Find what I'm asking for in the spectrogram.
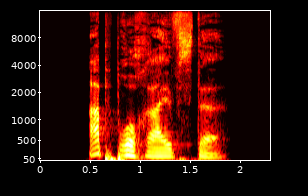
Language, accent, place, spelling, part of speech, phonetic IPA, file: German, Germany, Berlin, abbruchreifste, adjective, [ˈapbʁʊxˌʁaɪ̯fstə], De-abbruchreifste.ogg
- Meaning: inflection of abbruchreif: 1. strong/mixed nominative/accusative feminine singular superlative degree 2. strong nominative/accusative plural superlative degree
